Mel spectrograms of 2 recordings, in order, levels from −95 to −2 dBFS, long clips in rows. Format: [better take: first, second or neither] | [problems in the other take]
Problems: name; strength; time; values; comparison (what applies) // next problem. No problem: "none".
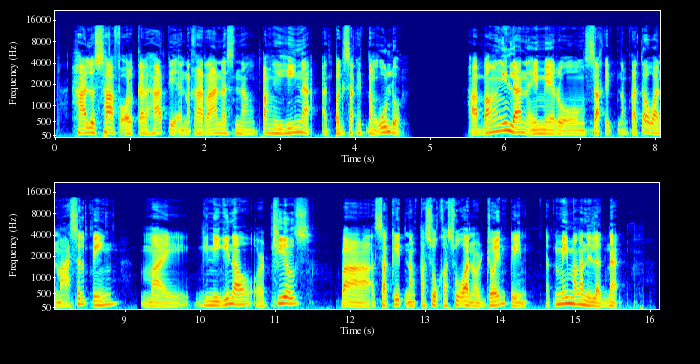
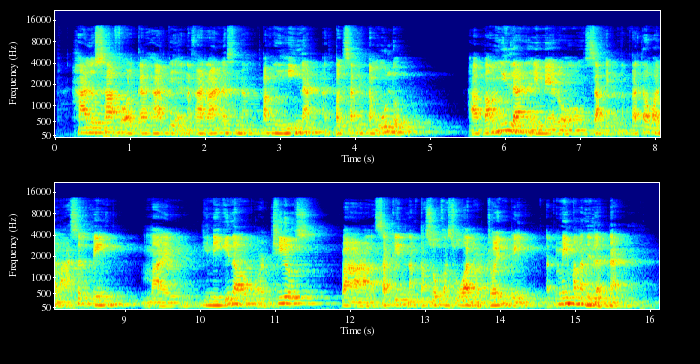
first | room echo; slight; dies away in 0.9 s // off-mic speech; somewhat distant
